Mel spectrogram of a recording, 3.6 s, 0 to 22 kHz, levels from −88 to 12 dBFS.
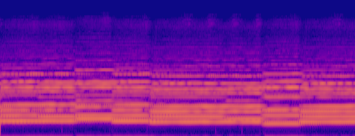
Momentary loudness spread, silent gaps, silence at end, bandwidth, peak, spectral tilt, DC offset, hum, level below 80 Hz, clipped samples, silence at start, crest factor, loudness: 1 LU; none; 0 s; 13 kHz; -12 dBFS; -1 dB/octave; 0.1%; none; -78 dBFS; under 0.1%; 0 s; 10 dB; -23 LUFS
